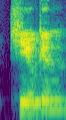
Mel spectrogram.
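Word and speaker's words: Keoghan: like a the Barry is it Barry kugan I think is how you say his last name the guy who is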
